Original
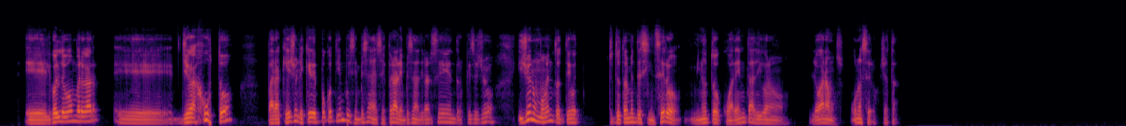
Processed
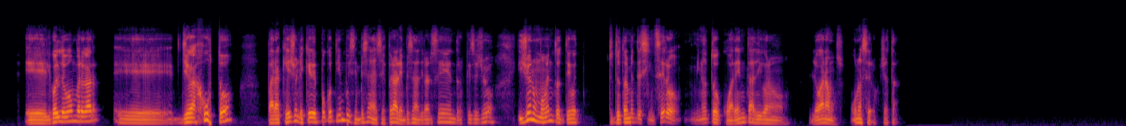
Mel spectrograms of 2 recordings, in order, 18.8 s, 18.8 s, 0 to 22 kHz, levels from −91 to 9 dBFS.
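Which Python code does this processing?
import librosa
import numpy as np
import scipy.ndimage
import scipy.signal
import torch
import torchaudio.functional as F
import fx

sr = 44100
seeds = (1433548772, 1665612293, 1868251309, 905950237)

y = fx.peak_eq(x, sr, hz=87.0, db=-14.5, octaves=2.8, at=(10.5, 11.84))
y = F.gain(torch.from_numpy(y), 8.5).numpy()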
